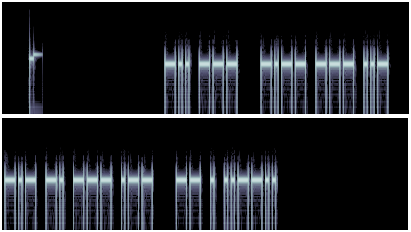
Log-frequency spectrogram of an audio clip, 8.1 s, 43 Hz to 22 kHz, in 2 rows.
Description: Morse code, heard as a keyed tone, about 34 wpm, 700 Hz. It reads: DO YOU KNOW ME?
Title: Sentences from Top 200 Words 35wpm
